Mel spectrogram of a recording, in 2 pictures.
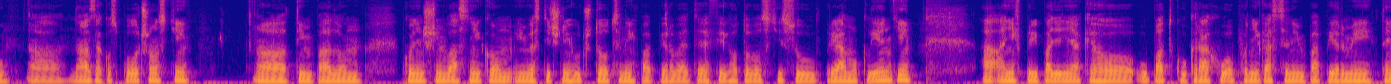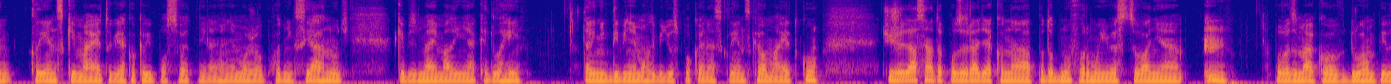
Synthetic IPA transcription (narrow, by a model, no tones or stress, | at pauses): naːzakɔspɔlɔt͡ʃnɔsci | t̪impaːd̪ɔmkɔɲɛt͡ʃniːmʋlasɲiːkɔminʋɛst̪it͡ʃniːɣuːt͡ʃt̪ɔʊt͡sɛnːiːxpapɪɛɾɔʊɛːt̪ɛɛfɛɡɦɔt̪ɔʋɔscisuːpɾɪamɔklijɛnci | aʔaɲifpɾiːpaɟɛɲɛakɛːɦɔuːpat̪kukɾaxuɔpxɔd̪ɲiːkast͡sɛnːimipapɪɛɾmit̪ɛnklijɛnt̪t͡skiːmajɛt̪ɔɡjɛakɔkɛbipɔsʋɛt̪niːnaɲɦɔɲɛmʊɔʒɛɔpxɔd̪ɲiːksɪaɦnuːckɛbizmɛajmaliɲɛakɛːd̪l̩ɦi | t̪aɡɲiɡ̚d̪ibiɲɛmɔɦlibiɟuspɔkɔjɛnɛːskliɛnt͡skɛːɦɔmajɛt̪kut͡ʃiʒɛd̪aːsanat̪ɔpɔzɛɾaɟakɔnapɔd̪ɔbnuːfɔɾmuinʋɛst̪ɔʋaɲɪa | pɔʋɛd͡zmɛakɔvd̪ɾuɦɔmpi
